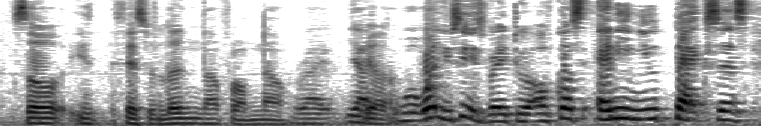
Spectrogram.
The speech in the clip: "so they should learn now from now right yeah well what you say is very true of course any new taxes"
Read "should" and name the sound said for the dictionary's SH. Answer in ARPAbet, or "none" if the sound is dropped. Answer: S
